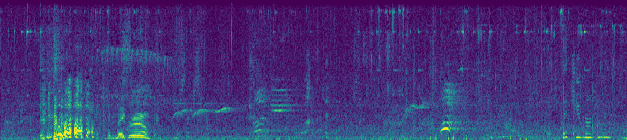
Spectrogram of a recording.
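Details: At a dog park, a Siberian Husky puppy named Thumper plays with another husky. A loud wavering howl-like yowl and a harmonic whine come early, then softer scattered whines and squeaks over a steady outdoor background.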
